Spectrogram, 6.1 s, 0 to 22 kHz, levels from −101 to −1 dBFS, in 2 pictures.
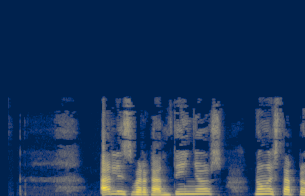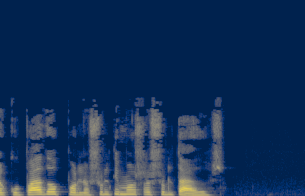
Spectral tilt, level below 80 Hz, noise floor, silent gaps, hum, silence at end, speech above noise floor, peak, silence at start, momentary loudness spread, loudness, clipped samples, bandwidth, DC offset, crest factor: -4 dB/octave; -68 dBFS; -82 dBFS; none; none; 0.85 s; 61 dB; 0 dBFS; 1 s; 14 LU; -20 LUFS; under 0.1%; 11.5 kHz; under 0.1%; 22 dB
